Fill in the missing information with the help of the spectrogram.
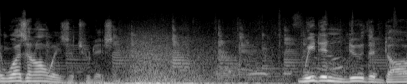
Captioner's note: scene swooshing; upbeat music continues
